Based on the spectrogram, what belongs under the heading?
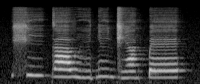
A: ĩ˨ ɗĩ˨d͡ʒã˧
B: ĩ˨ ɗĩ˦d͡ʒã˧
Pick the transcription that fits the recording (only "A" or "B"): B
